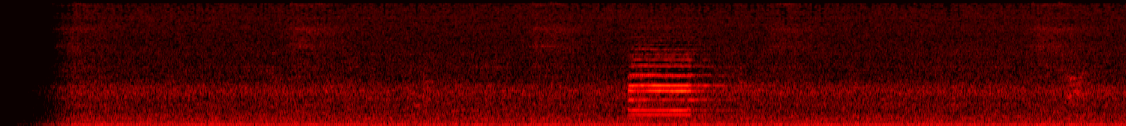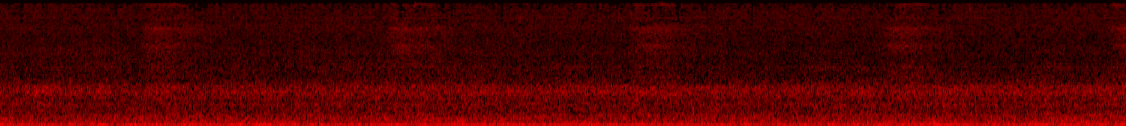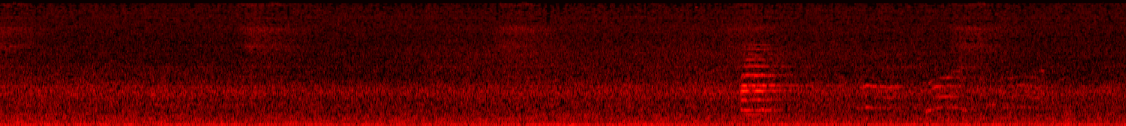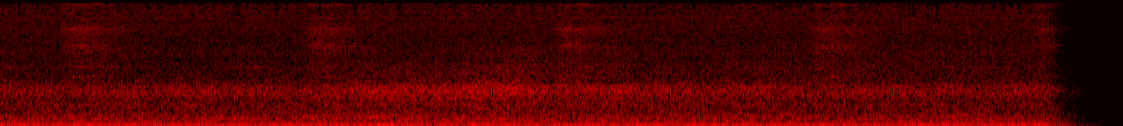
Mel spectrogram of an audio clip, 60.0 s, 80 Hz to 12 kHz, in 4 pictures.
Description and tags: People that visited my neighbours are leaving, stressing their good bye with two honks. It's about 4:00 am. I am asleep on the third floor where I switched on my Edirol-R09 when I went to bed.
traffic, human, body, field-recording, breath, street, bed, street-noise, noise, household, nature, engine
